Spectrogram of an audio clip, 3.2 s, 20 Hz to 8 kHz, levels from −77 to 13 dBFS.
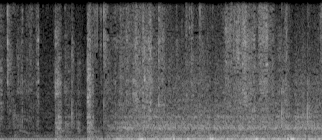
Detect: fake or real real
